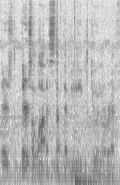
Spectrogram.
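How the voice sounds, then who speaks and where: A man giving casual commentary on a roleplay game, talking in a measured, halting way. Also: rumbling low, creaky, noisy background. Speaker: gaming video host. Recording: distant mic under loud music. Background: loud game music.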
